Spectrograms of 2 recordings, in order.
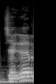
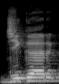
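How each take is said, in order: First: The first syllable has an 'a' vowel. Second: The first syllable has an 'i' vowel. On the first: The speaker calls it wrong. "जगर नहीं पढ़े उसको दो ज़बर के साथ" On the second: The speaker calls it right. "एक ज़ेर दूसरे ज़बर के साथ पढ़े"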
